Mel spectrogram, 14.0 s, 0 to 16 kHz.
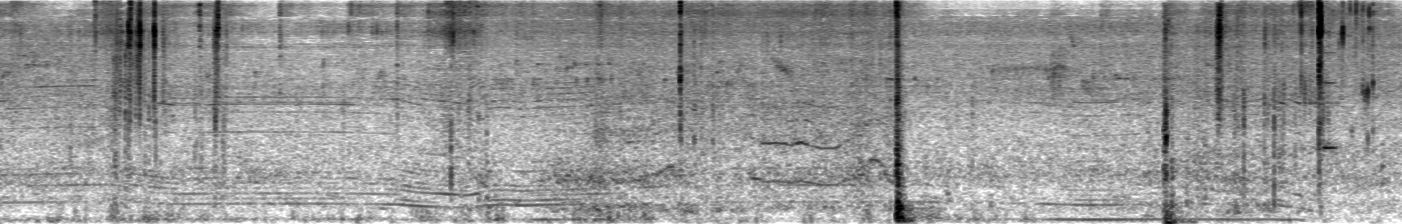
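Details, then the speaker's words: Saab 9-3 convertible hood operating: quiet motor hum shifting pitch in steps with a thunk near the end over roughly 20 seconds, and a beep when the cycle completes; normal roof operation. "The hood takes roughly about 20 seconds."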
